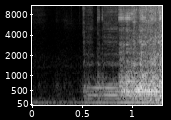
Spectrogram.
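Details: Brother XL5500 sewing machine after a full repair for a bent needle bar. Sewing an overlock zigzag at width 5: quiet at first, then an even, fast stitching whir with no knocks or catches; normal operation.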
